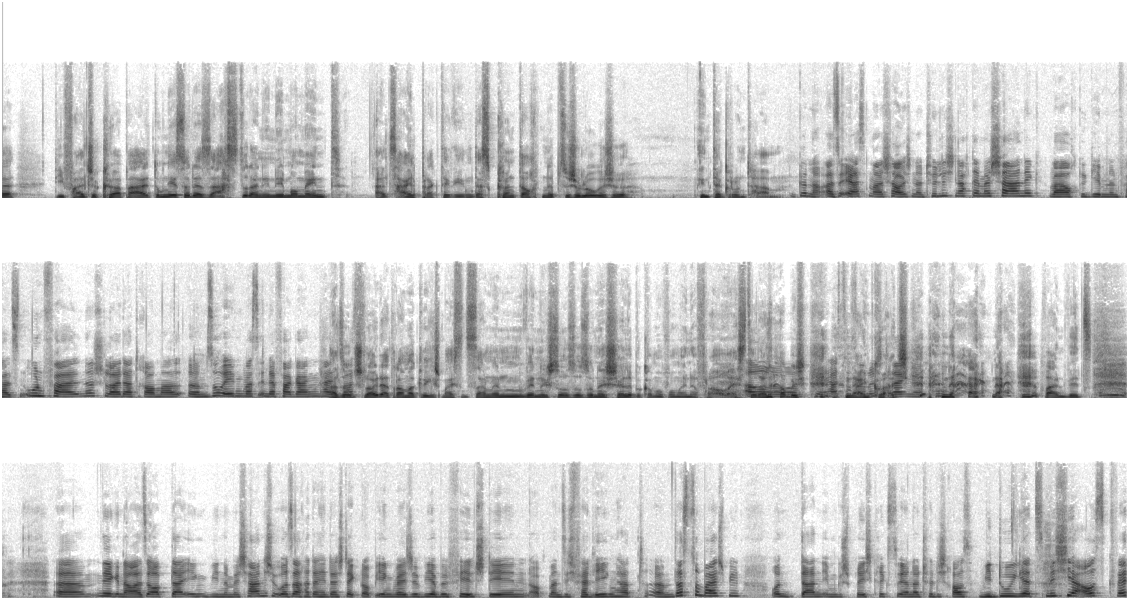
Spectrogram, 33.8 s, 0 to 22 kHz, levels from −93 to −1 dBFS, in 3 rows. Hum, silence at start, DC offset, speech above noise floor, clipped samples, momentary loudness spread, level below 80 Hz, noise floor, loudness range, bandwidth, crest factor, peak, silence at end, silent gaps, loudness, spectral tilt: none; 0 s; under 0.1%; 29 dB; under 0.1%; 9 LU; -52 dBFS; -52 dBFS; 4 LU; 15.5 kHz; 14 dB; -8 dBFS; 0 s; none; -22 LUFS; -5 dB/octave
